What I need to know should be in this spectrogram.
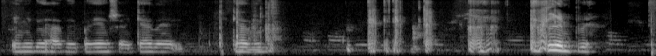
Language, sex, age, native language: Icelandic, male, 12, Icelandic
